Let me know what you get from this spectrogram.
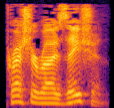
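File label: "pressurisation", British English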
